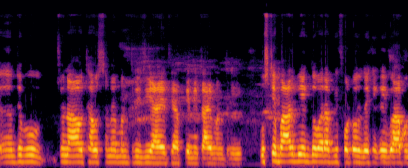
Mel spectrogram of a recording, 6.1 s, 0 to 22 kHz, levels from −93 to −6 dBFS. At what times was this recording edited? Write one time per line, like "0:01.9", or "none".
none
